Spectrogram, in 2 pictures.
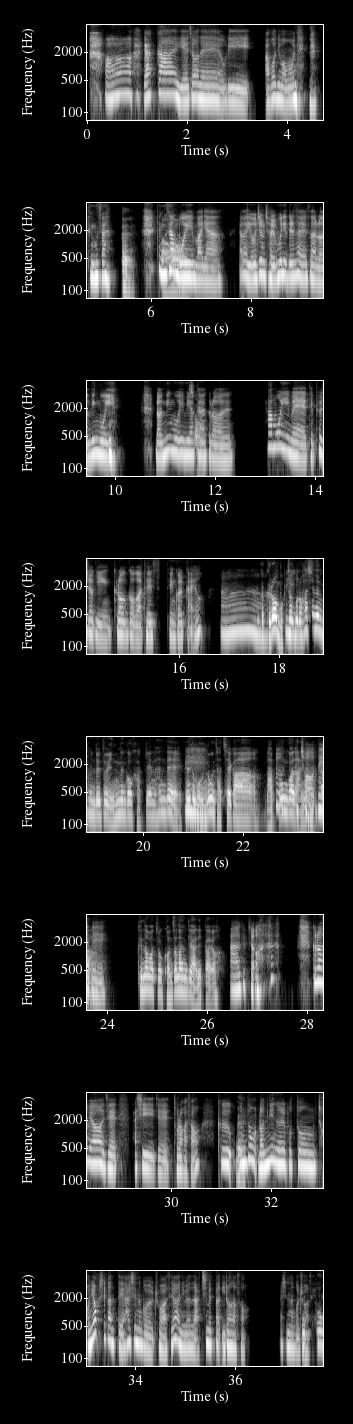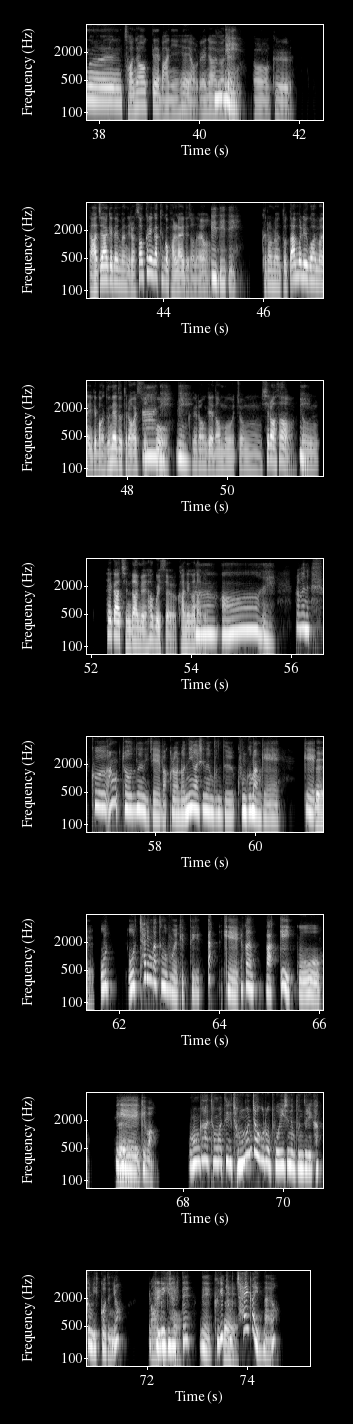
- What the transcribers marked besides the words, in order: laugh; laughing while speaking: "어머님 등산"; tapping; laughing while speaking: "모임"; other background noise; laugh
- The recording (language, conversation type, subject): Korean, podcast, 규칙적으로 운동하는 습관은 어떻게 만들었어요?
